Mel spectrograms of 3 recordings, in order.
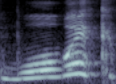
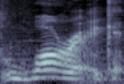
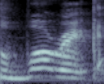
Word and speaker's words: Warwick: people might pronounce it Warwick but it's Warwick it's Warwick after Warwick Castle here in the UK so there is a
